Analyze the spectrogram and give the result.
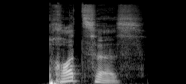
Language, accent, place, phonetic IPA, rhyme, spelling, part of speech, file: German, Germany, Berlin, [ˈpʁɔt͡səs], -ɔt͡səs, Protzes, noun, De-Protzes.ogg
- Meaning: genitive singular of Protz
